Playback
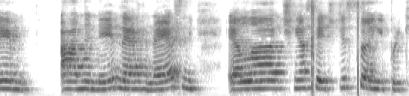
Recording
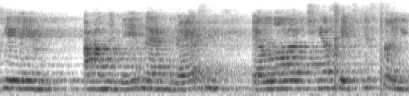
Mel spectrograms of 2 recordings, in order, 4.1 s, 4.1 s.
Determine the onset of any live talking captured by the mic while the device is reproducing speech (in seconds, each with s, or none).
none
